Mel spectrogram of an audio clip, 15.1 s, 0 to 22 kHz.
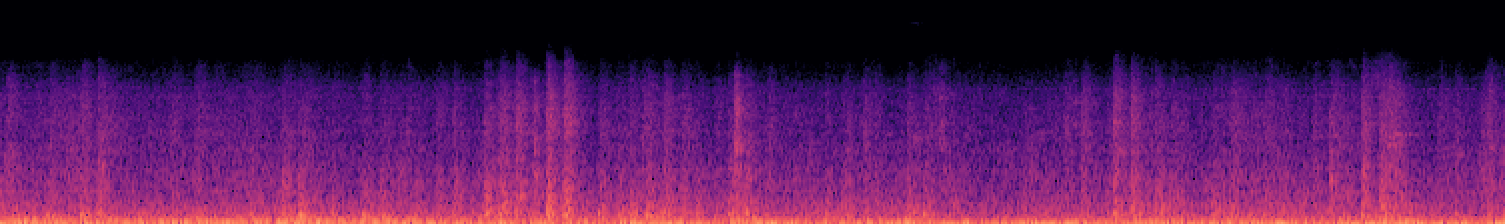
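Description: JR West 201 series electric train running, heard inside the passenger car: a steady low rumble from the wheels and bogies, with the wheels clattering over rail joints every few seconds.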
